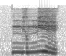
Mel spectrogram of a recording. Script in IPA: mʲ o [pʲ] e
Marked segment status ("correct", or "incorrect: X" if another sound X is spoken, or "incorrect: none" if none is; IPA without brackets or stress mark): incorrect: mʲ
